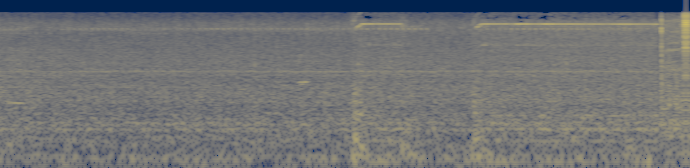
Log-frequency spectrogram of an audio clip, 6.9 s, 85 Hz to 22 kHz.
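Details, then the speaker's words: 2003 Chevy Silverado Classic V8 with a no-crank fault, fuel pump commanded on bidirectionally with a scan tool: a quiet, steady high-pitched hum comes on and holds even. Fuel pump running normally. "one quick check I just want to see if I can B directionally command this fuel pump on yep you can hear it"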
